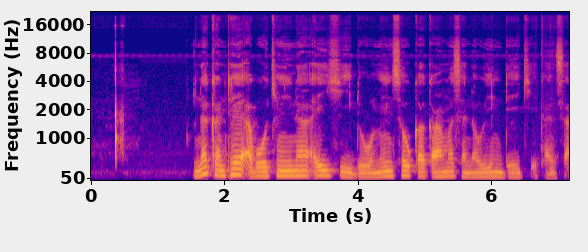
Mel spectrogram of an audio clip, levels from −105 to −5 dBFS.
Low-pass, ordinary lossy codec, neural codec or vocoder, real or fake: none; none; none; real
